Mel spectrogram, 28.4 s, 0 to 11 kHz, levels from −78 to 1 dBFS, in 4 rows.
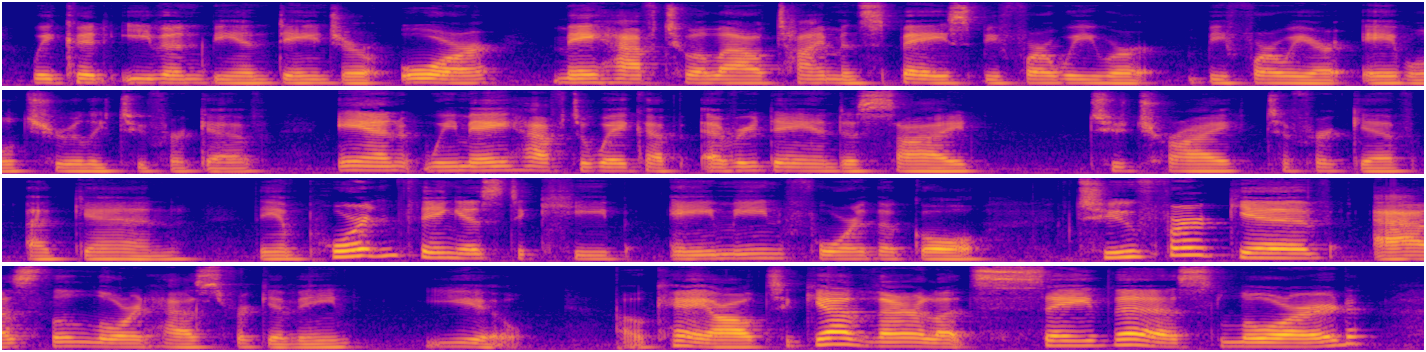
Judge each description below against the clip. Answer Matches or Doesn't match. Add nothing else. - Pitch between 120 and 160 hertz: Matches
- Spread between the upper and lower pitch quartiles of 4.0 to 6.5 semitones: Doesn't match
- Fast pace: Doesn't match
